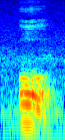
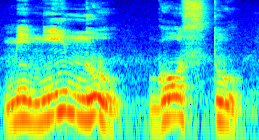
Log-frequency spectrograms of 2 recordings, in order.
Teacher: nessas duas palavras o O final fica com som de U · Com esse O final das palavras com som de U, tá bom? E, como não tinha mencionado antes, em alfabeto fonético, esse som de U é representado com um U minúsculo normal, algo que parece que vocês estão acostumados, tá bom?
